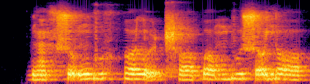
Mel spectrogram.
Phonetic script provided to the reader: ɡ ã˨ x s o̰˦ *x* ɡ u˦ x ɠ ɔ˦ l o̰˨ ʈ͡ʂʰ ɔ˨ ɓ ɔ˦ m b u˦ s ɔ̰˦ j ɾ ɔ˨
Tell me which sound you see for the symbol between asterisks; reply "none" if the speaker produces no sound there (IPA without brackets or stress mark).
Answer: ŋ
